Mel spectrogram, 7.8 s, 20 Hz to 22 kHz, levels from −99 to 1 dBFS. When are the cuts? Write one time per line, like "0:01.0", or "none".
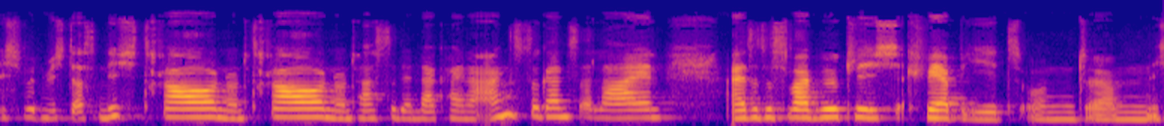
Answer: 0:01.7
0:06.0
